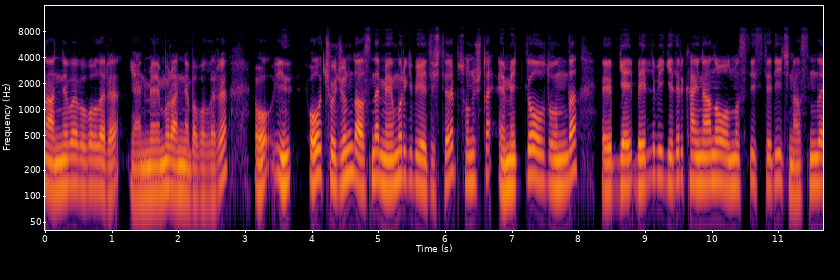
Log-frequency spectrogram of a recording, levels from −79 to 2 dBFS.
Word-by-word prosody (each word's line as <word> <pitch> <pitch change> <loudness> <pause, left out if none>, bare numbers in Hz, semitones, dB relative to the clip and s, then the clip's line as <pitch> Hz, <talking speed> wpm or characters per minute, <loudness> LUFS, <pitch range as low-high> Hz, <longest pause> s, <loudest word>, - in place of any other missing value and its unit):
anne 125 0 +3
ve 135 -1 0
babaları, 125 -2 -1
yani 105 0 -3
memur 110 +3 +2
anne, 115 -2 +2
babaları, 105 - -3 0.4
o 215 -2 +1
i 150 -4 +3 0.3
o 150 +5 +5
çocuğunu 155 +4 0
da - - +5
aslında 155 +5 +1
memur 140 +4 +3
gibi 155 -3 -3
yetiştirip 135 - -1
sonuçta 150 +4 -3
emekli 130 +6 +2
olduğunda, 145 +1 +2 0.4
eee, 120 0 +2
gel 135 +1 +2
belli 140 +5 0
bir 165 - -1
gelir 150 +3 -2
kaynağını 145 -1 +2
olmasını 135 +1 -1
istediği 140 +2 -4
için 120 -4 -5
aslında 135 +6 -1
135 Hz, 150 wpm, -23 LUFS, 125-150 Hz, 0.4 s, o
